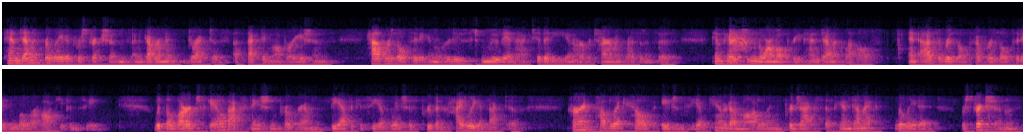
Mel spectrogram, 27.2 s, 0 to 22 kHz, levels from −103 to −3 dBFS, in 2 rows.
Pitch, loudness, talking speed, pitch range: 120 Hz, -41 LUFS, 130 wpm, 115-130 Hz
